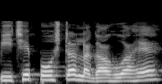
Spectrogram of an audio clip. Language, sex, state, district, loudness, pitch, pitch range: Hindi, male, Uttar Pradesh, Shamli, -13 LUFS, 205 Hz, 170-220 Hz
